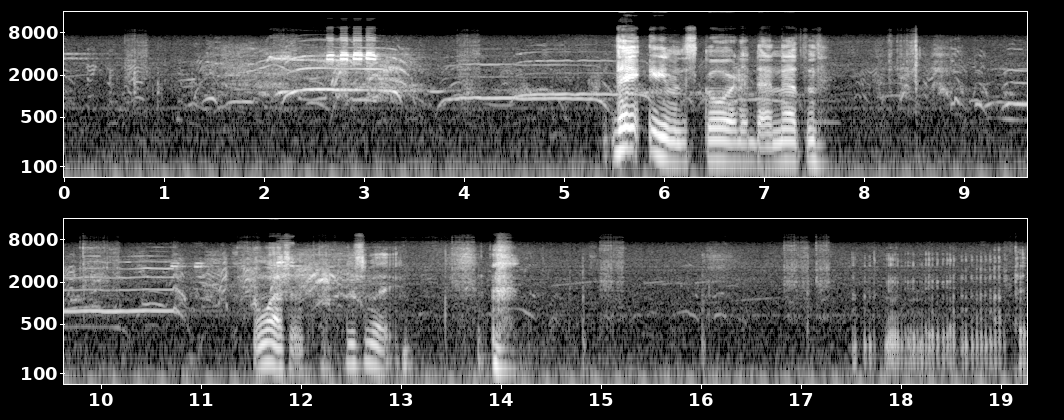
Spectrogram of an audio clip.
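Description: Players shout to each other far off across an open field.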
